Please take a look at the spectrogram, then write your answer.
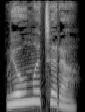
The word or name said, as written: ವ್ಯೋಮಚರ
